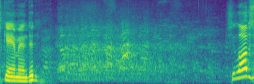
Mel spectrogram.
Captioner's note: audience laughing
